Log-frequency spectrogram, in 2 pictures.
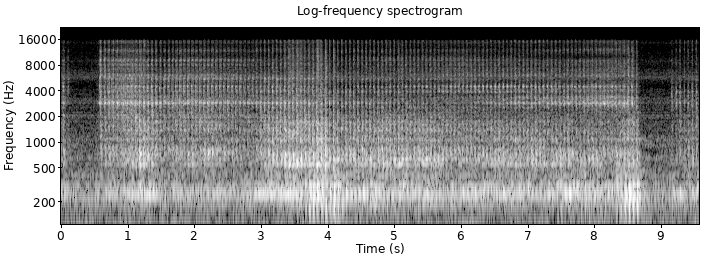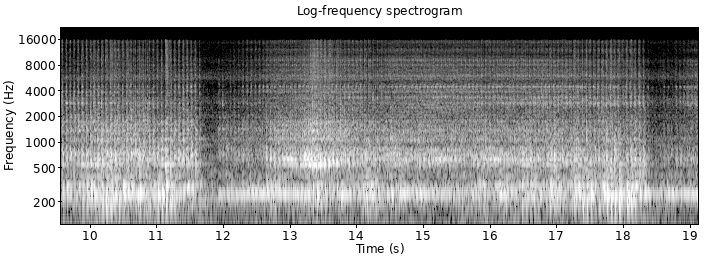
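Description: A gouge scrapes and shaves the turning wood.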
